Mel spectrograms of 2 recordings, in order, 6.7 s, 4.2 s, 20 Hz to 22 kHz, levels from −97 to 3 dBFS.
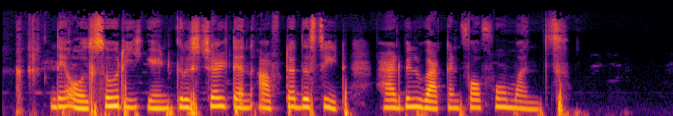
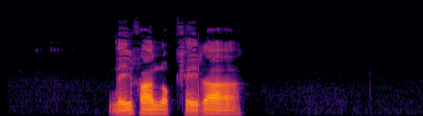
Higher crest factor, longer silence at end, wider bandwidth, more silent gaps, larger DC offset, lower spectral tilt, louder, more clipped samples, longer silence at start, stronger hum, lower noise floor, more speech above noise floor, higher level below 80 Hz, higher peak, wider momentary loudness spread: second, 16 dB vs 24 dB; second, 0.95 s vs 1.85 s; first, 15 kHz vs 10.5 kHz; neither; neither; second, -5 dB/octave vs -7 dB/octave; first, -16 LUFS vs -25 LUFS; neither; second, 0.15 s vs 1.1 s; neither; second, -63 dBFS vs -82 dBFS; second, 48 dB vs 58 dB; first, -38 dBFS vs -66 dBFS; first, -2 dBFS vs -6 dBFS; about the same, 10 LU vs 11 LU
